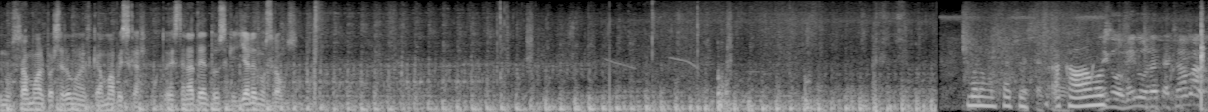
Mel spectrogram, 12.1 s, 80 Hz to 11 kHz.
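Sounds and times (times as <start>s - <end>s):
small engine running: 0.0s - 9.4s.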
